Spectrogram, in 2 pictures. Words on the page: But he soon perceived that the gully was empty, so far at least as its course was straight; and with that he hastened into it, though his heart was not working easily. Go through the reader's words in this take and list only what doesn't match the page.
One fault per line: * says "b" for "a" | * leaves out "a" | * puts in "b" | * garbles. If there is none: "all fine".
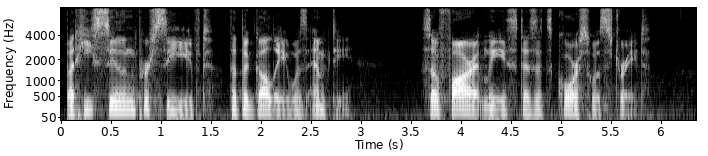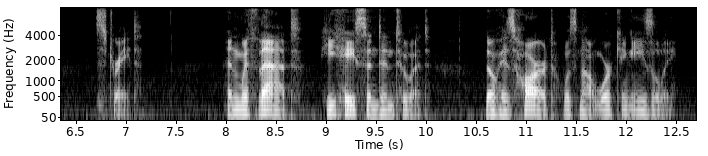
* puts in "straight"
